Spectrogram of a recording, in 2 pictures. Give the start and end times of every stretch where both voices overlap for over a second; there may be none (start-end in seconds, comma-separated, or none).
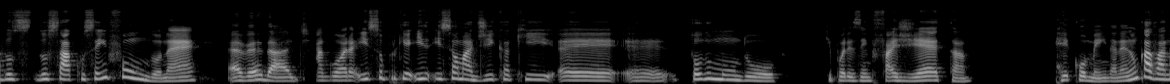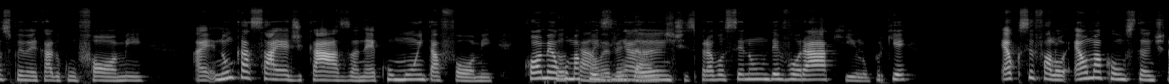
17.2-18.5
